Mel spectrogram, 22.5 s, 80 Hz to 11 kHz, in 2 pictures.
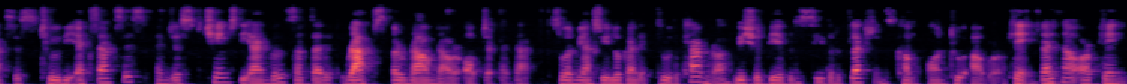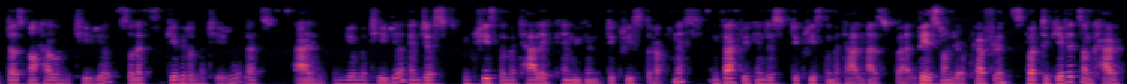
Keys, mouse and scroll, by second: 0.4 middle click, 1.7-4.6 drag, 5.5 KP_0, 10.4 right click, 12.8 click, 14.1 click, 15.3 middle click, 16.2-18.3 drag, 18.7-20.4 drag, 21.5 middle click, 21.5-22.5 scroll down 2.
